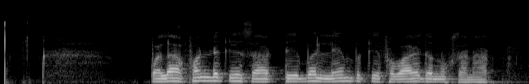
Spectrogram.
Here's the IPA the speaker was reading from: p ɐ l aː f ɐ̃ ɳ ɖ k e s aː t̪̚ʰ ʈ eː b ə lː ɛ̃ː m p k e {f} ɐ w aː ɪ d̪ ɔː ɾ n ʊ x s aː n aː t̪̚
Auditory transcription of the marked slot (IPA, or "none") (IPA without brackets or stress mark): f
